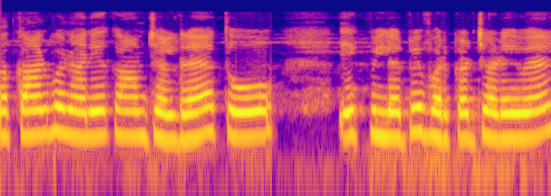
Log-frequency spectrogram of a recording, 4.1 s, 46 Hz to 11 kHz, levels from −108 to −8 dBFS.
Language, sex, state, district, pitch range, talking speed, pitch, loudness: Hindi, female, Punjab, Pathankot, 240-255 Hz, 215 wpm, 245 Hz, -14 LUFS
